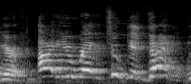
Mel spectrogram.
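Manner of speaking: high teasing retold holler; mock yell. Mother re-enacting her taunt in delivery room, playful mock yell. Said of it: "So I started yelling at her".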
